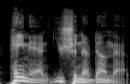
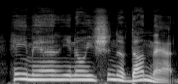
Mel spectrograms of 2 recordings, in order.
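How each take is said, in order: First: Read as blunt. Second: Higher, easygoing, meant casually; light friendly text. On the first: Someone reading a text as an accusation, blunt and cold. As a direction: read it as a reproach, not a joke. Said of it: "how I'm gonna read it is". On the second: Texting a friend about a mistake, light and friendly. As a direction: toss it off lightly, no offense meant. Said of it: "You may have texted it". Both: Retold or imitated.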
